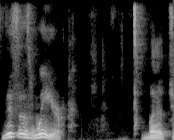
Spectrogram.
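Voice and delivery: ordinary talk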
